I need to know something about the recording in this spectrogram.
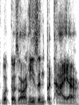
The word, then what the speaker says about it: Pattaya: goes on he's in Pattaya right okay or Patia if you want to pronounce it the way it should be and the the whole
